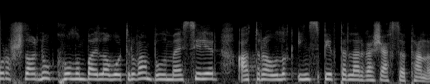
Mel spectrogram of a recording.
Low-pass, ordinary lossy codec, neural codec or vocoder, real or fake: none; none; codec, 16 kHz, 1 kbps, X-Codec, WavLM features, trained on Multilingual LibriSpeech; fake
